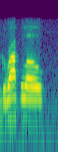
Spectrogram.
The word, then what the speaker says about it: Garoppolo: The strength of this particular team is not, and I'm not getting ready to put Garoppolo.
